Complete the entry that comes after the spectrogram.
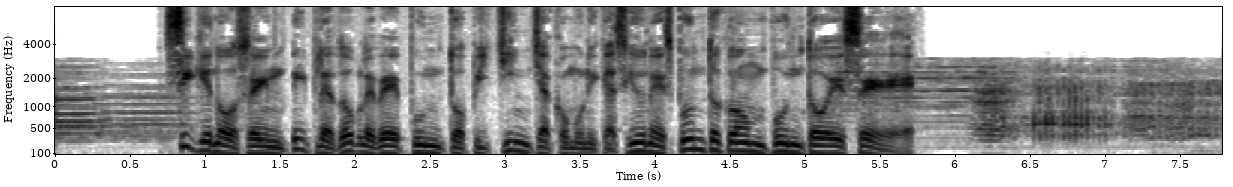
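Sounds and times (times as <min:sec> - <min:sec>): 
speech: 0:00.8 - 0:05.8
wolves growling: 0:06.1 - 0:07.7.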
